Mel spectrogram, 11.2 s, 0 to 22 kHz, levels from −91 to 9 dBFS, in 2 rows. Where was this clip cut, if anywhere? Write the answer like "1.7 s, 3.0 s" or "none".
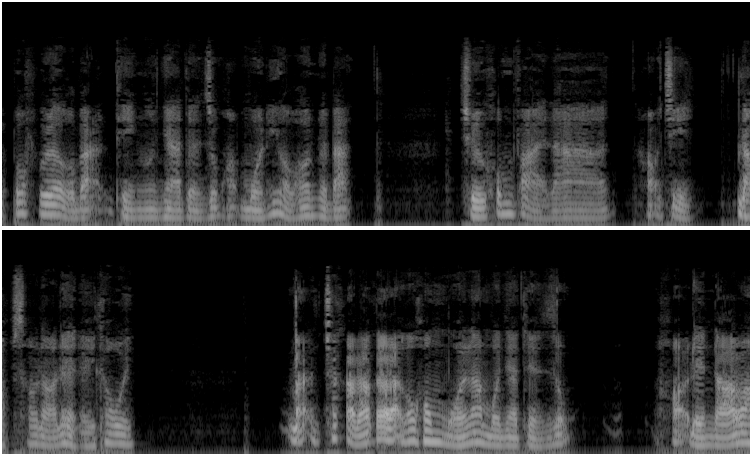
none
